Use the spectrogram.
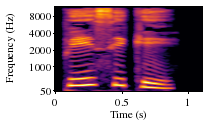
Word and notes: ಪೇಸಿಕೆ: pēsike

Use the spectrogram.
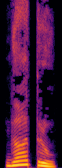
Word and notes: ಗಾತೃ: Kannada

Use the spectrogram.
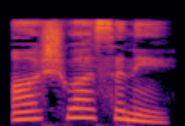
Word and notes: ಆಶ್ವಾಸನ: Kannada

